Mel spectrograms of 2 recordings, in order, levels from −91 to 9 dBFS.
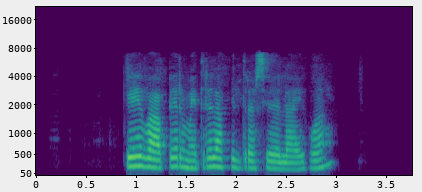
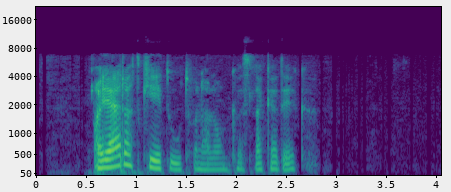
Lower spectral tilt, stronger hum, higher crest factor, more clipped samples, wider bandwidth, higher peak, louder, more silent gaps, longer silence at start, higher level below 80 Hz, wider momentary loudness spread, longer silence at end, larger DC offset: about the same, -6 dB/octave vs -5 dB/octave; neither; about the same, 20 dB vs 22 dB; neither; about the same, 7.4 kHz vs 7.2 kHz; second, -4 dBFS vs 0 dBFS; second, -23 LUFS vs -20 LUFS; neither; first, 0.9 s vs 0.55 s; second, -70 dBFS vs -54 dBFS; second, 11 LU vs 19 LU; second, 0.8 s vs 1.45 s; neither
